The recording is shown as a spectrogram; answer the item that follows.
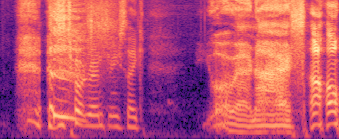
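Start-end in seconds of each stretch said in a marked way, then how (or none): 2.0-3.4 put-on slightly raspy girl's voice, flat and blunt. Retelling what a girl in a bar said: imitating a girl's raspy voice. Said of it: "She's just a bit raspy".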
